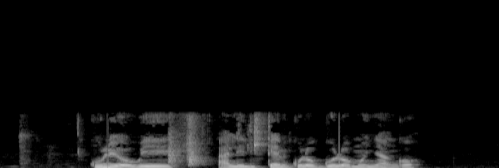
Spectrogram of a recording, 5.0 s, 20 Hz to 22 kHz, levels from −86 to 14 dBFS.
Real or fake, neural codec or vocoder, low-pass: real; none; 7.2 kHz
